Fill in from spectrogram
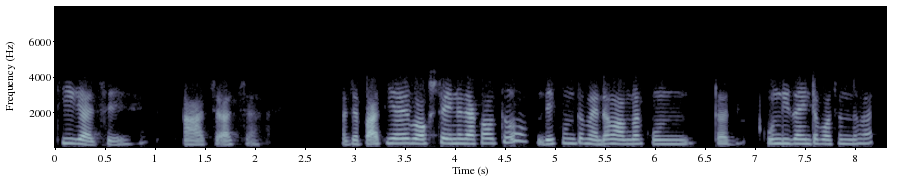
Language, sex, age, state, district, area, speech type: Bengali, female, 18-30, West Bengal, Howrah, urban, conversation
